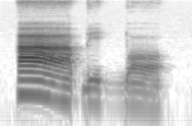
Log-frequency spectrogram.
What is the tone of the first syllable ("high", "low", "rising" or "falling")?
falling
